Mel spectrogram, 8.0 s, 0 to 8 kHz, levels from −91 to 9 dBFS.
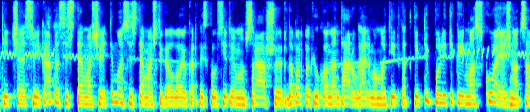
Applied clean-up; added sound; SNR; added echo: none; Bird; 20 dB; none.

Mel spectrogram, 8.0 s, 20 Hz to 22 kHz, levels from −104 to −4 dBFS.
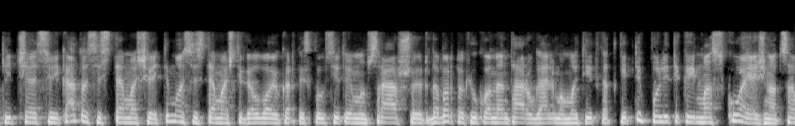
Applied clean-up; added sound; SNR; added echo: neural mask model Resemble Enhance denoiser.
